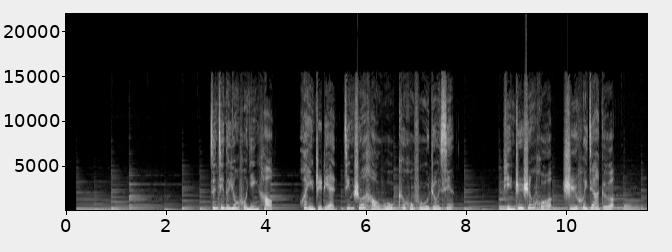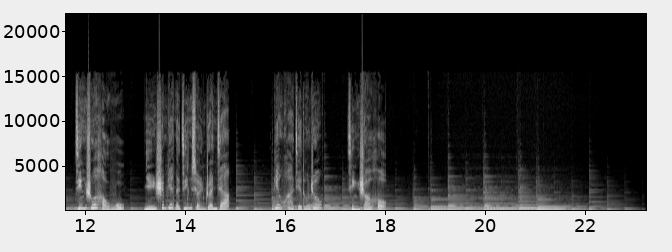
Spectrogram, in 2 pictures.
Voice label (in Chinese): 女 彩铃; 鲸说好物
